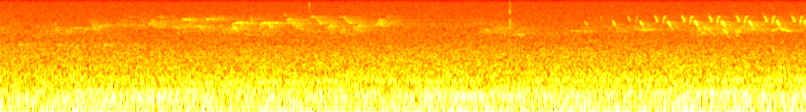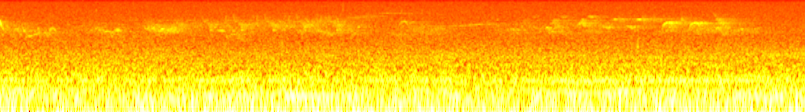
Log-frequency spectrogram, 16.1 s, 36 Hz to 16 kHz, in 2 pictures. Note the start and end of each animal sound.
[0.00, 0.82] American Crow (Corvus brachyrhynchos)
[0.00, 15.77] Red-eyed Vireo (Vireo olivaceus)
[1.29, 4.14] Indigo Bunting (Passerina cyanea)
[4.86, 7.33] American Robin (Turdus migratorius)
[5.73, 8.50] Ovenbird (Seiurus aurocapilla)
[7.17, 9.38] Rose-breasted Grosbeak (Pheucticus ludovicianus)
[9.87, 11.76] Ovenbird (Seiurus aurocapilla)
[11.92, 13.25] Eastern Wood-Pewee (Contopus virens)
[13.21, 15.51] Indigo Bunting (Passerina cyanea)

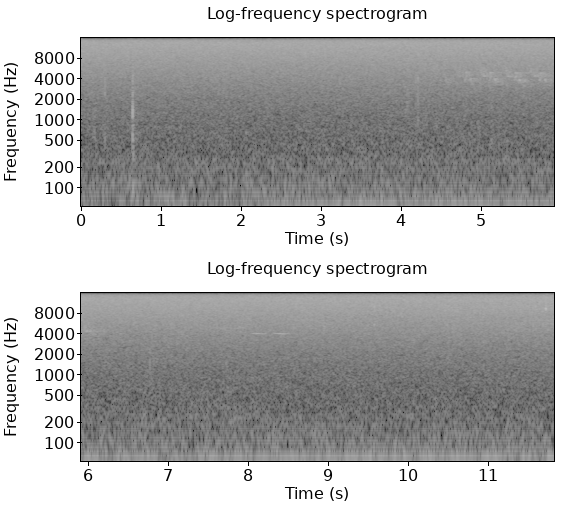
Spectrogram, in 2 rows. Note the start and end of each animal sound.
[4.24, 6.42] Ovenbird (Seiurus aurocapilla)
[7.83, 8.70] Black-throated Green Warbler (Setophaga virens)

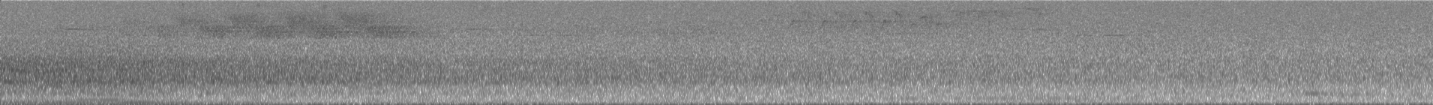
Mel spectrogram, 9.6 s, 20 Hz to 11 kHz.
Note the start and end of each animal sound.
[0.75, 3.20] Ovenbird (Seiurus aurocapilla)
[4.89, 7.06] Blackburnian Warbler (Setophaga fusca)

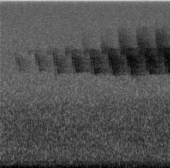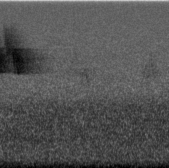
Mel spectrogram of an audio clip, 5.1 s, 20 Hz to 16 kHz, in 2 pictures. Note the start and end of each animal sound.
[0.00, 3.28] Ovenbird (Seiurus aurocapilla)
[3.43, 5.09] Red-eyed Vireo (Vireo olivaceus)

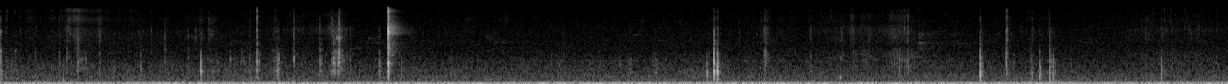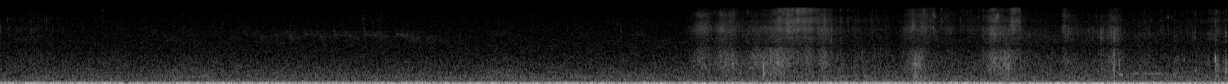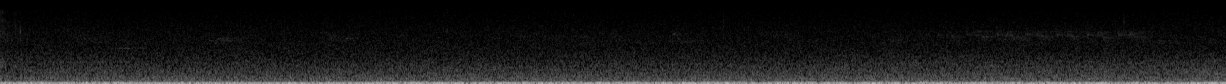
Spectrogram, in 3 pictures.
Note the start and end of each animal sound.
[14.66, 16.74] Ovenbird (Seiurus aurocapilla)
[25.12, 28.34] Red-eyed Vireo (Vireo olivaceus)
[33.55, 36.31] Ovenbird (Seiurus aurocapilla)

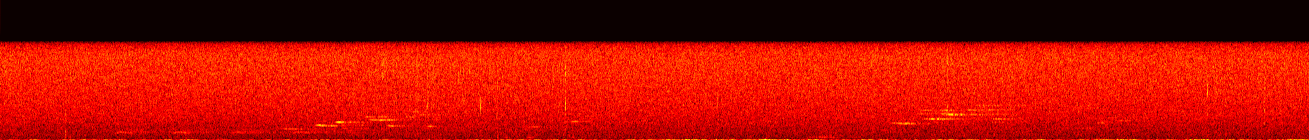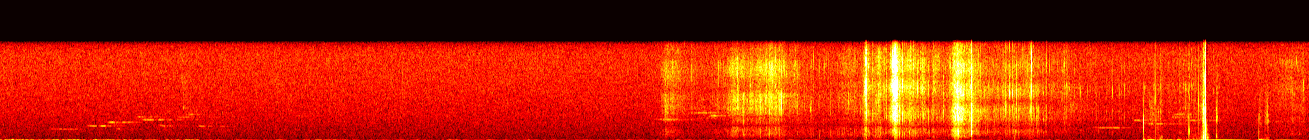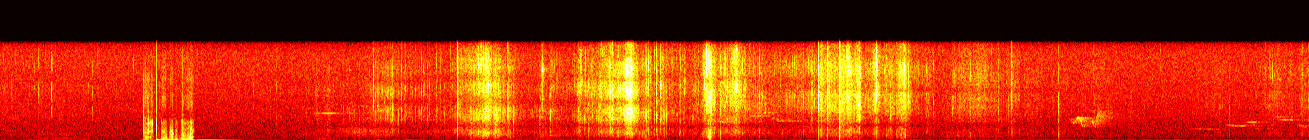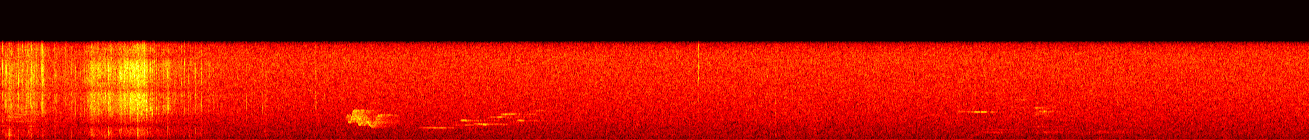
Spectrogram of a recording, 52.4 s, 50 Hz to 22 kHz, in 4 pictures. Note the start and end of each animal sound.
[0.89, 3.32] American Crow (Corvus brachyrhynchos)
[3.02, 4.41] Hermit Thrush (Catharus guttatus)
[5.24, 6.01] Hermit Thrush (Catharus guttatus)
[8.71, 10.36] Hermit Thrush (Catharus guttatus)
[10.76, 11.38] Hermit Thrush (Catharus guttatus)
[13.30, 15.34] Hermit Thrush (Catharus guttatus)
[19.53, 20.77] Hermit Thrush (Catharus guttatus)
[23.89, 25.26] Hermit Thrush (Catharus guttatus)
[29.10, 30.17] Hermit Thrush (Catharus guttatus)
[33.06, 34.26] Hermit Thrush (Catharus guttatus)
[36.66, 37.52] Red-eyed Vireo (Vireo olivaceus)
[37.85, 39.72] Hermit Thrush (Catharus guttatus)
[42.58, 43.24] Red-eyed Vireo (Vireo olivaceus)
[43.21, 44.78] Hermit Thrush (Catharus guttatus)
[48.73, 49.77] Hermit Thrush (Catharus guttatus)

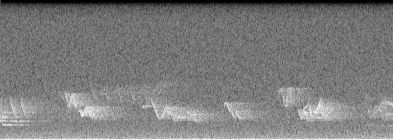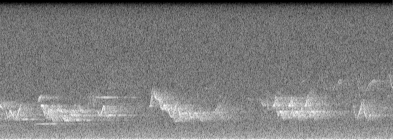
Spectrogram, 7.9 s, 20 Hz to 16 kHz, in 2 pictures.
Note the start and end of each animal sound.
[0.00, 7.86] Red-eyed Vireo (Vireo olivaceus)
[0.48, 1.90] Black-throated Blue Warbler (Setophaga caerulescens)
[4.26, 5.34] Hermit Thrush (Catharus guttatus)
[6.46, 7.86] Black-and-white Warbler (Mniotilta varia)

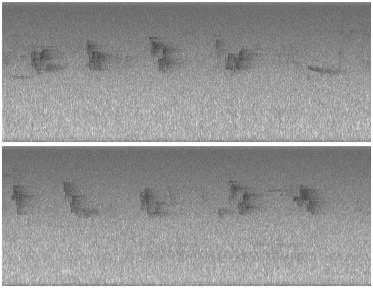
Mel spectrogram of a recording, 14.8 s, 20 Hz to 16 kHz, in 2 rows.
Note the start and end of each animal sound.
[0.00, 1.25] Hermit Thrush (Catharus guttatus)
[0.52, 14.76] Red-eyed Vireo (Vireo olivaceus)
[5.89, 6.87] unidentified call

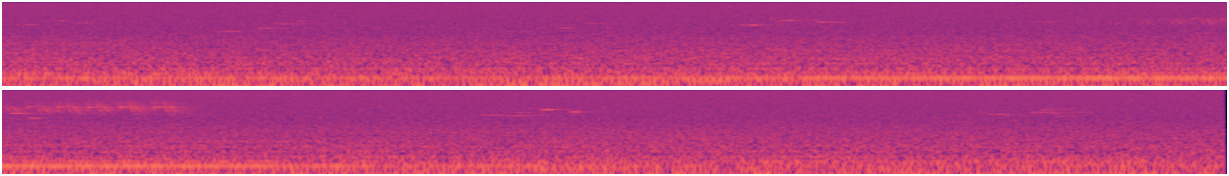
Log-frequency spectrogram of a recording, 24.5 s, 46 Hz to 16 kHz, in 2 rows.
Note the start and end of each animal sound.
[0.00, 1.20] Hermit Thrush (Catharus guttatus)
[2.31, 3.12] Hermit Thrush (Catharus guttatus)
[4.66, 6.30] Hermit Thrush (Catharus guttatus)
[7.16, 8.59] Hermit Thrush (Catharus guttatus)
[10.25, 11.15] Hermit Thrush (Catharus guttatus)
[11.35, 14.39] Ovenbird (Seiurus aurocapilla)
[16.69, 18.58] Hermit Thrush (Catharus guttatus)
[21.89, 23.37] Hermit Thrush (Catharus guttatus)

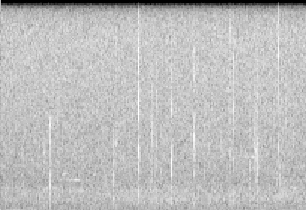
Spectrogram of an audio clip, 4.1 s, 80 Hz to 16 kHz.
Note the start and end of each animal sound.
[0.49, 1.43] Hermit Thrush (Catharus guttatus)

